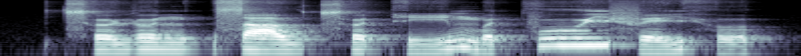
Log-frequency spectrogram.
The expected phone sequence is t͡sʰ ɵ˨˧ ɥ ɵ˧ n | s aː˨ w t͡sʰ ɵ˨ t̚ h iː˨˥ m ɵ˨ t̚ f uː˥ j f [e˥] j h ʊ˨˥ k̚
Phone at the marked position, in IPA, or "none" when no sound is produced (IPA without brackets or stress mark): e˨˥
